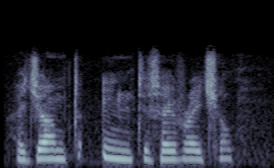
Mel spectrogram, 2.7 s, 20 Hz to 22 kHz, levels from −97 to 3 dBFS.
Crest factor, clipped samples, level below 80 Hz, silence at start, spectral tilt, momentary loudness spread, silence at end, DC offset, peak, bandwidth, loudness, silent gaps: 18 dB; under 0.1%; -72 dBFS; 0.15 s; -4.5 dB/octave; 8 LU; 0.45 s; under 0.1%; -14 dBFS; 7.6 kHz; -32 LUFS; none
